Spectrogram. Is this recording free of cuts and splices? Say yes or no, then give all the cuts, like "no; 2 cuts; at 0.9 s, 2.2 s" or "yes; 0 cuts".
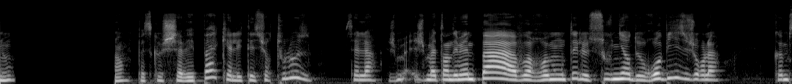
no; 2 cuts; at 1.2 s, 3.8 s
